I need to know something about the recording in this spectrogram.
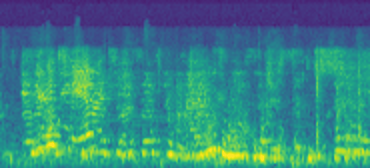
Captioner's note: chattering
